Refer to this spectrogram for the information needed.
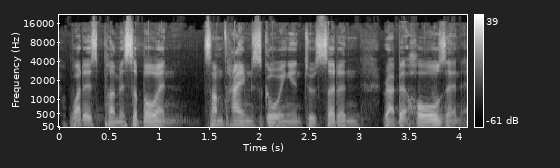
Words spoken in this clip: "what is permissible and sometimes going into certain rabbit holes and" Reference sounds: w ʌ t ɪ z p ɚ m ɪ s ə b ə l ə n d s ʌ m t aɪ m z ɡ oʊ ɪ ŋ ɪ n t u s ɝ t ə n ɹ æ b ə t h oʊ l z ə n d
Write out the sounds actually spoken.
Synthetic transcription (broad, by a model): w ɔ t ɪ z p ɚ m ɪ s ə b ə l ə n s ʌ m t aɪ m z ɡ oʊ ɪ ŋ ɪ n t u s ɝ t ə n ɹ æ b ə t h oʊ l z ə n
